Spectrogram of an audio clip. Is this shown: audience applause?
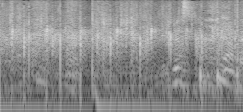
yes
